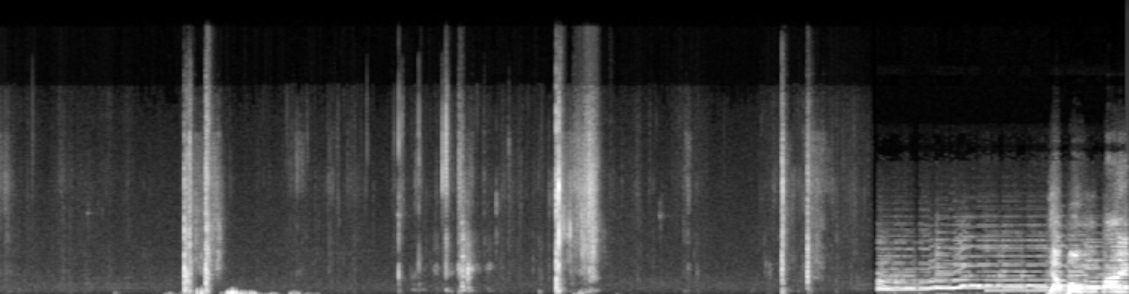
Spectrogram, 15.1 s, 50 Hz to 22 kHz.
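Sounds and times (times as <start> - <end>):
tent cover crinkling and rustling: 0.0 - 9.5, 10.1 - 11.7.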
